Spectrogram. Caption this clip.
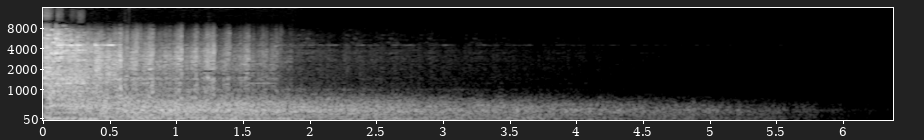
Morph transforms sound effect 2
morph, background, impact, noise, abstract, futuristic, cinematic, rise, metalic, dark, transformer, stinger, scary, destruction, hit, transformation, transition, metal, woosh, atmosphere, drone, opening, horror, game, moves, Sci-fi, glitch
